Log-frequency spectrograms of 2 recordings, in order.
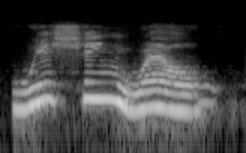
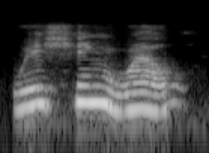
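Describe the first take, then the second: No difference in how they are said.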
